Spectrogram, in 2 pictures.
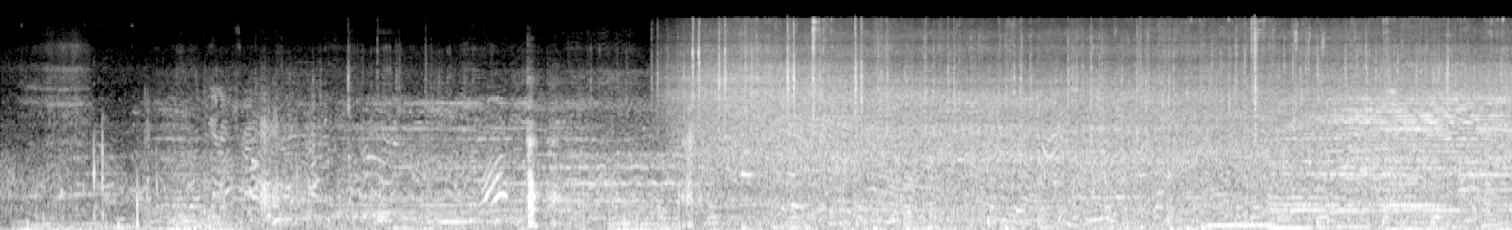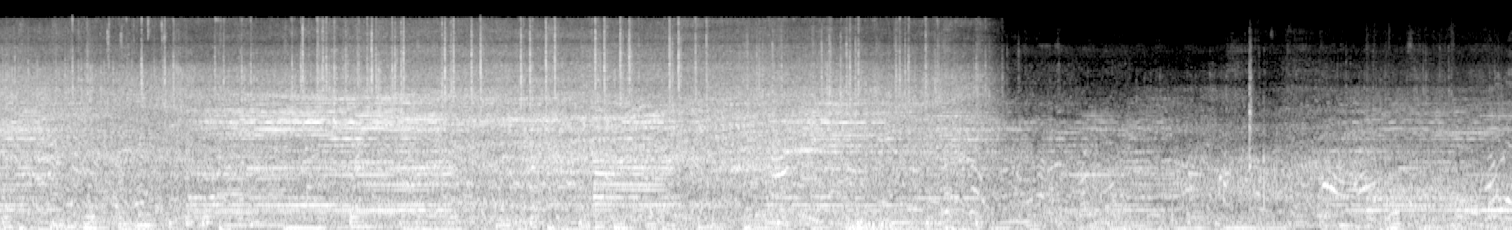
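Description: Music playing from about seven seconds in until it stops sharply about five seconds before the end, over a muffled outdoor background. Before and after the music, the background holds only a few sharp knocks.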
